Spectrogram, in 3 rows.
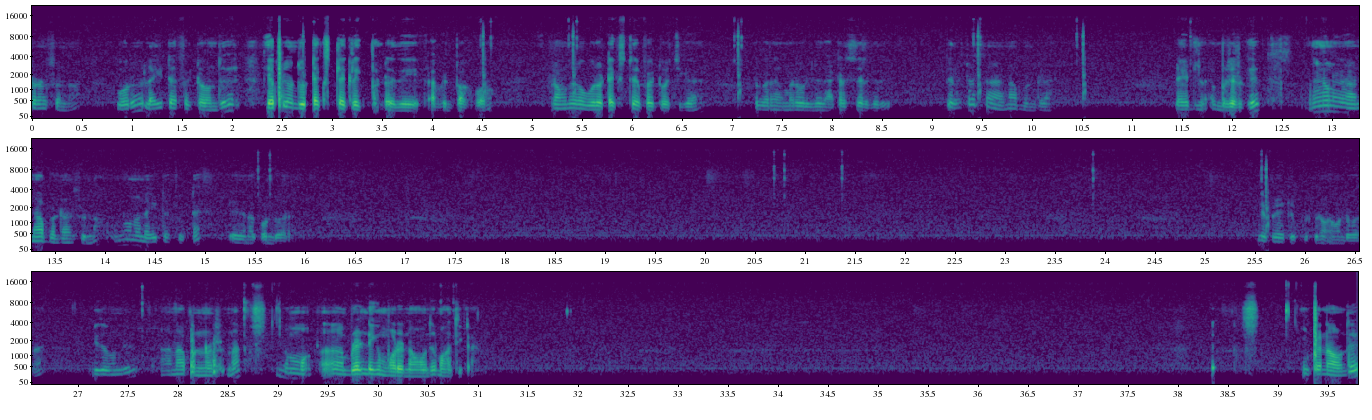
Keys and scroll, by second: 5.0 i.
